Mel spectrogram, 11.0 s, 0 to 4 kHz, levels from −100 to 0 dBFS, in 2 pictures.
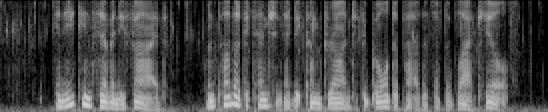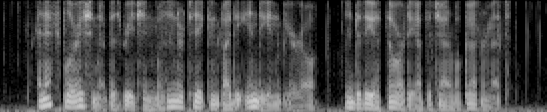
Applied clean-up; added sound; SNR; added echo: neural diffusion model UNIVERSE++.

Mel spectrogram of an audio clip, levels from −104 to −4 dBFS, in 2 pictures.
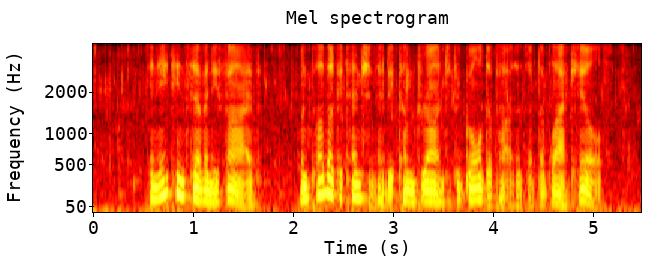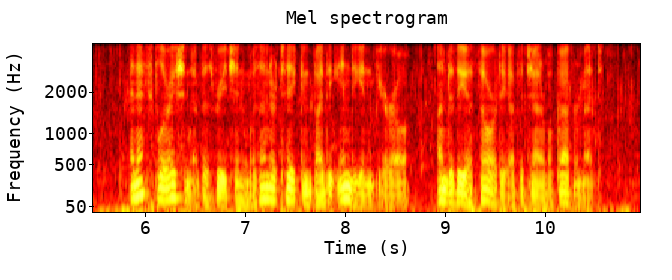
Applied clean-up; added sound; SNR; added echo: none; Stream; 20 dB; none.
